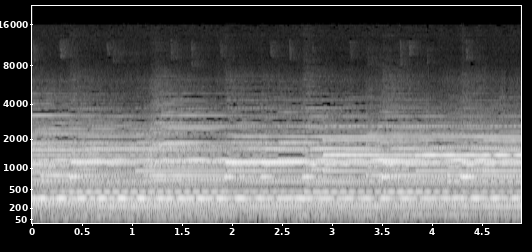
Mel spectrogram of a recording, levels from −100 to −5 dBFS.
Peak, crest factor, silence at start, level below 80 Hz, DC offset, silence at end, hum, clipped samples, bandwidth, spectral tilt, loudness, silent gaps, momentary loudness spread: -4 dBFS; 12 dB; 0 s; -46 dBFS; under 0.1%; 0 s; none; under 0.1%; 6.8 kHz; -7 dB/octave; -14 LUFS; none; 3 LU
